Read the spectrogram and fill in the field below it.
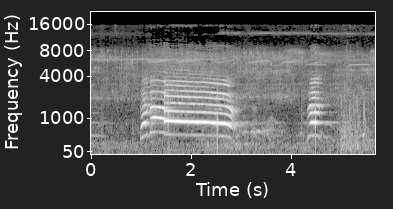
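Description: A man shouts drawn-out commands loudly outdoors.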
